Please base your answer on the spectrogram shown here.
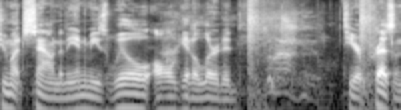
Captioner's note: even moar whacking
